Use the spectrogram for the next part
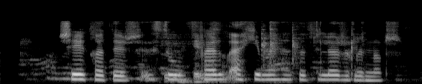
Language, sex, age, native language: Icelandic, female, 15, Icelandic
